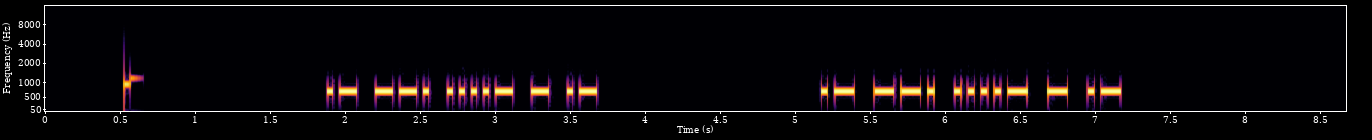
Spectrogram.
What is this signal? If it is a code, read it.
Morse code, heard as a keyed tone, about 28 wpm, 700 Hz. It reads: AG4TA AG4TA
